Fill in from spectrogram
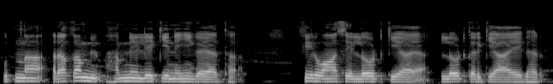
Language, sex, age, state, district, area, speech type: Urdu, male, 30-45, Bihar, Purnia, rural, spontaneous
